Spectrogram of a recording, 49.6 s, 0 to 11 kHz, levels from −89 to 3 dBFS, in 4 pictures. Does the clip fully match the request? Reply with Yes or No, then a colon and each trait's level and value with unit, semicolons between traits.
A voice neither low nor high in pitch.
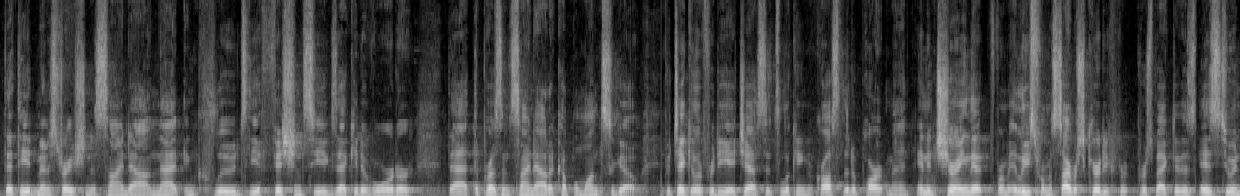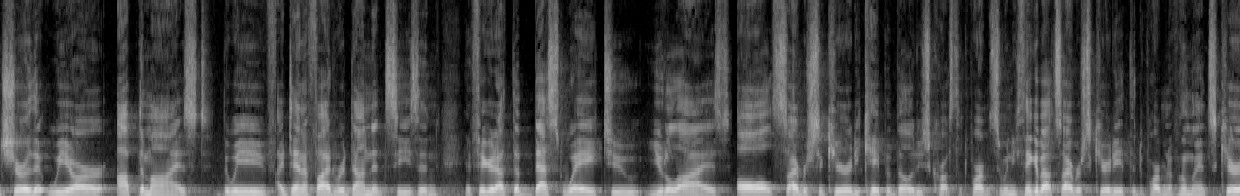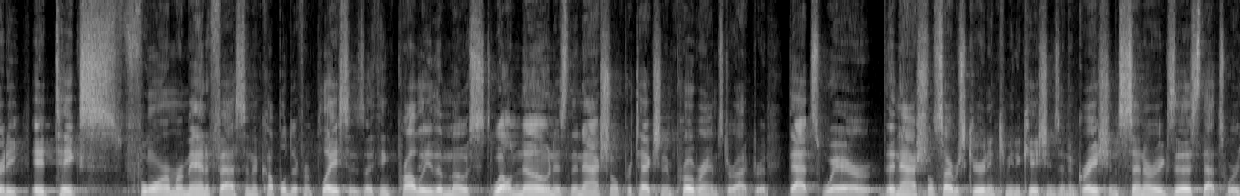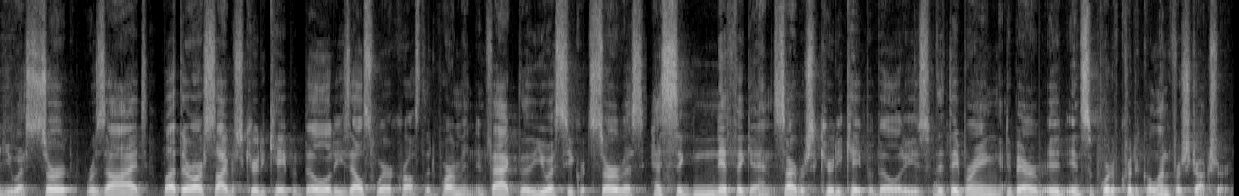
No: very low, 95 Hz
